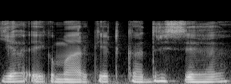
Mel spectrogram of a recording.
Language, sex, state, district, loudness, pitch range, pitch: Hindi, male, Jharkhand, Ranchi, -15 LUFS, 115-135 Hz, 125 Hz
